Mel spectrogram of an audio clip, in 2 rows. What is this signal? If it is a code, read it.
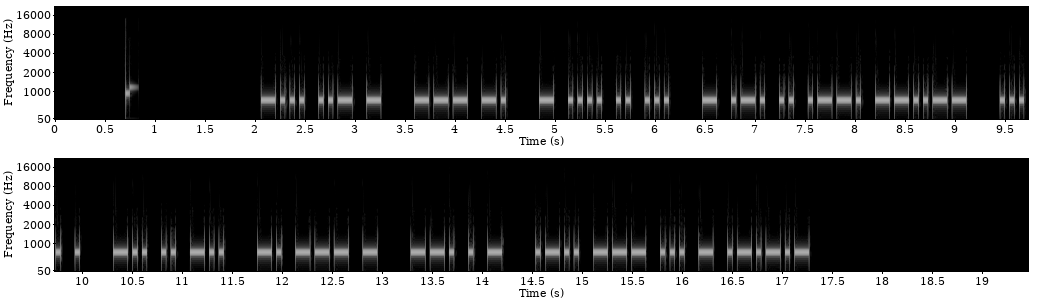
Morse code, heard as a keyed tone, about 25 wpm, 700 Hz. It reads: BUT ON THIS TRIP, HE DID NOT GET LOST.
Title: Sentences from Top 1400 Words 25wpm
